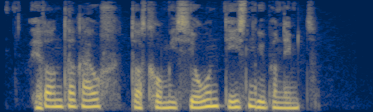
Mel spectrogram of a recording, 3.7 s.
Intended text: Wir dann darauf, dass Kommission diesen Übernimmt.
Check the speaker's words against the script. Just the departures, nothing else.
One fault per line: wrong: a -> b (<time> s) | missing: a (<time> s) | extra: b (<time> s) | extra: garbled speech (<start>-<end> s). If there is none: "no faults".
no faults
